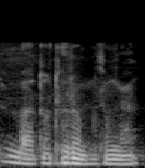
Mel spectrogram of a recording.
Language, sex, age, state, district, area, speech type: Bodo, male, 30-45, Assam, Kokrajhar, rural, spontaneous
